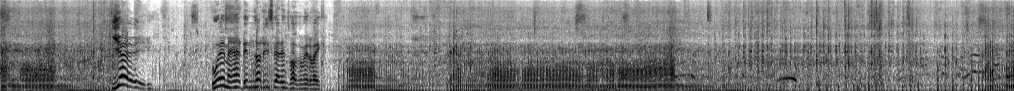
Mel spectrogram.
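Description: A dirt bike engine runs close by, rising and falling as it rides.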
